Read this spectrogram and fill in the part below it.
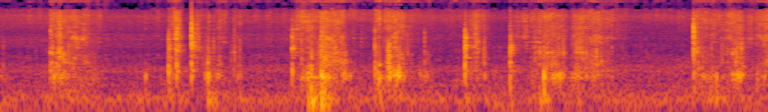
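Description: Fried rice stirred in a pot, repeated scraping and clinking of a spoon against metal in an irregular rhythm over a soft sizzle, close and fairly loud; no talking.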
